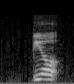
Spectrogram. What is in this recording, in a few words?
"byo", Japanese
